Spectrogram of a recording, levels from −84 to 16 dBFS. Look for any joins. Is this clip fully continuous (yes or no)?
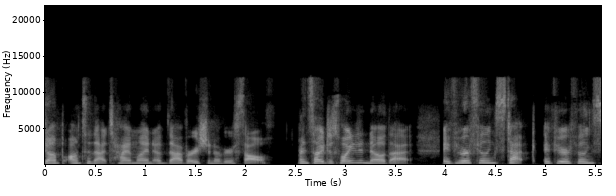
no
